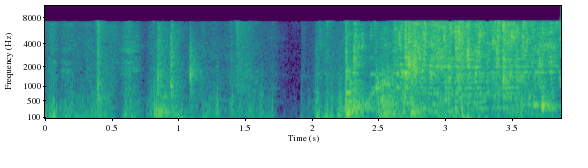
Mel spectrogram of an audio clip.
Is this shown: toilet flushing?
yes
